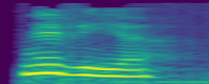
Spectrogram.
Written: nivea

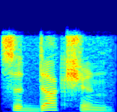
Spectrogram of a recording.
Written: seduction

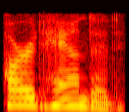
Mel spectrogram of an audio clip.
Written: hardhanded

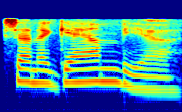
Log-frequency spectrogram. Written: Senegambia

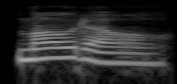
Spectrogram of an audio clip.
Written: moto

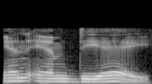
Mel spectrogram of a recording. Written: NMDA

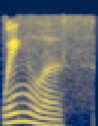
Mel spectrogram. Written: wingless

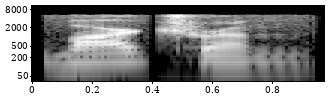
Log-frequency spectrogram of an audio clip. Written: Bartram

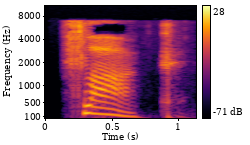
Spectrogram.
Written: flockless

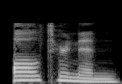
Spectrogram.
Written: alternant

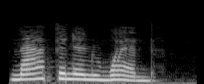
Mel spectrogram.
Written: Mappin and Webb

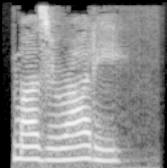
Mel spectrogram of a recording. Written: Maserati

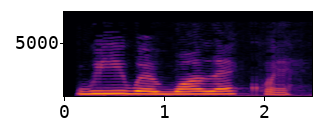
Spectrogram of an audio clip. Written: vive valeque

